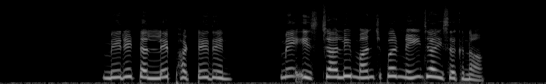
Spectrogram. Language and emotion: Dogri, sad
